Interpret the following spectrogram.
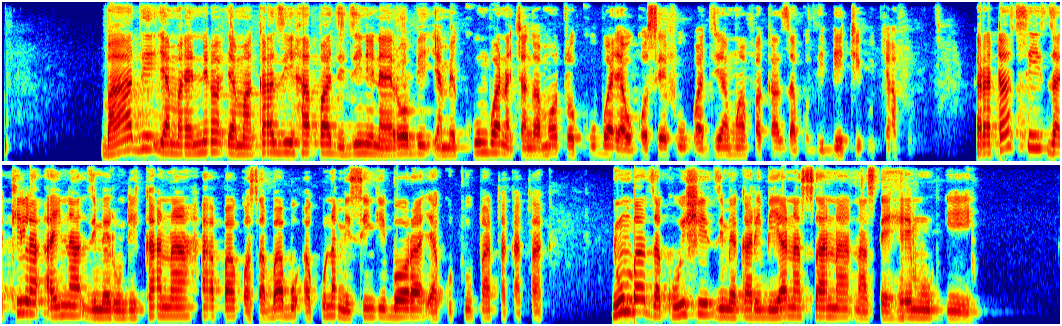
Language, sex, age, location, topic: Swahili, male, 36-49, Nairobi, government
